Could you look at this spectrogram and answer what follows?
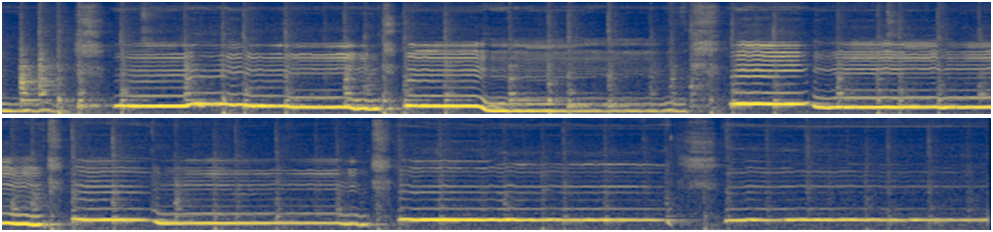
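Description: A woman humming a slow, wordless melody in long held notes, stepping up and down between them. Occasional hand-drum strikes sound every few seconds.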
